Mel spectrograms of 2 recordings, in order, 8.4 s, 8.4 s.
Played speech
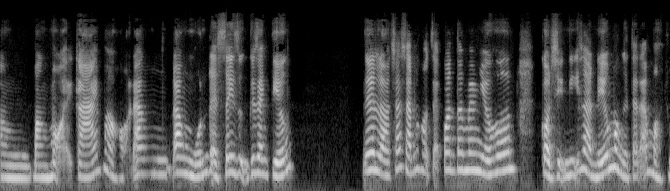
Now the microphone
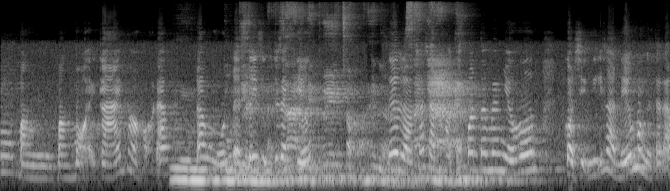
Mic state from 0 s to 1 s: echo only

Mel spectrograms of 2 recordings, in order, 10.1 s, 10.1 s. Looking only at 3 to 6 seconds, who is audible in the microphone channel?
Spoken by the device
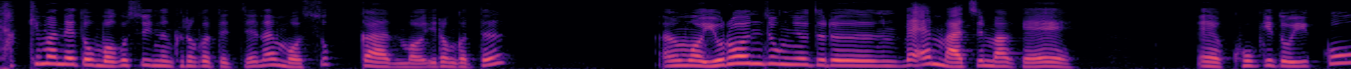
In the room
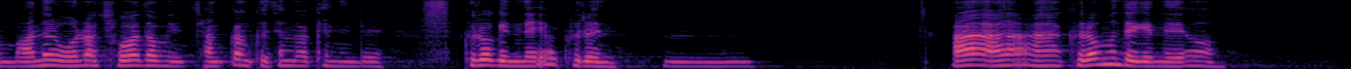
user only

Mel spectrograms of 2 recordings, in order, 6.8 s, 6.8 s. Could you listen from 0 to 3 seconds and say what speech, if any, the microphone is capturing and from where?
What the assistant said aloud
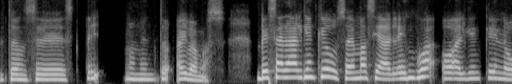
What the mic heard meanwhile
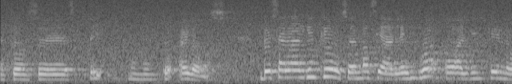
echo only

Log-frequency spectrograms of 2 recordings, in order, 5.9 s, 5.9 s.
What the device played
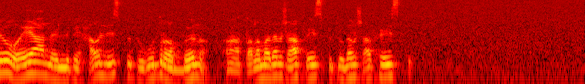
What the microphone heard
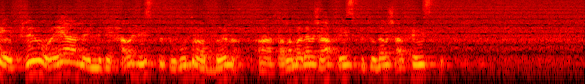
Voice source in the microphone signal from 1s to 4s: echo only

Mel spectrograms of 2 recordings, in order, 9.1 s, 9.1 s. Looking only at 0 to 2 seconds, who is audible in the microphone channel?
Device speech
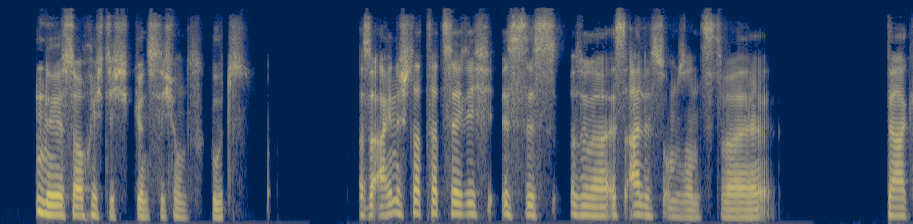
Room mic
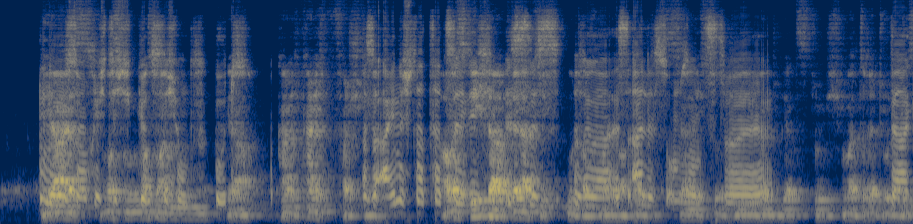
both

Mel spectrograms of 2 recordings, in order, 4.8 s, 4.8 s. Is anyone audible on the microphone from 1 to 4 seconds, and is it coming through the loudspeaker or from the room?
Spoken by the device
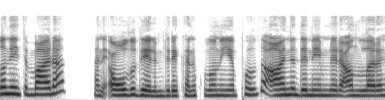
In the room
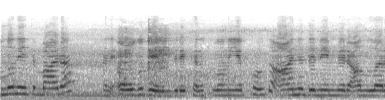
echo only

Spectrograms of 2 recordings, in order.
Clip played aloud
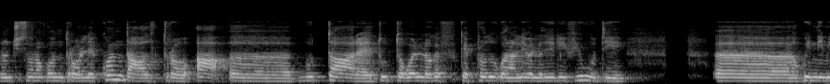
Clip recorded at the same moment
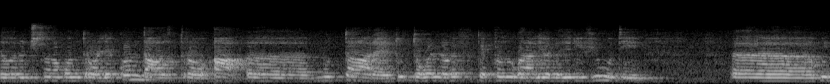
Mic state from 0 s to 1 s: echo only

